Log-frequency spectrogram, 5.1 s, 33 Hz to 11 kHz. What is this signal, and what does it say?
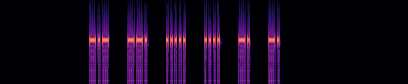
Morse code, heard as a keyed tone, about 45 wpm, spaced as for 25 wpm, 700 Hz. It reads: KG5HNN
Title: USA Call Signs - 6 Characters - 3x Character Spacing - 45wpm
